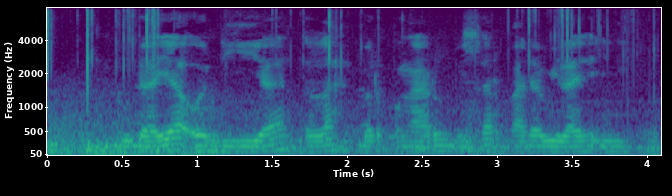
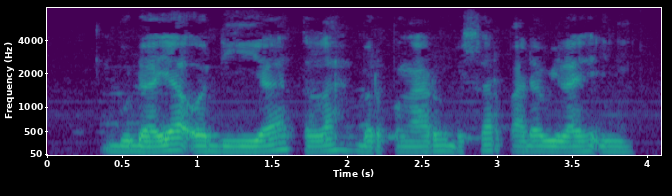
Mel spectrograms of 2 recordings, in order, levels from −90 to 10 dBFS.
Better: second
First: background sound (Thunder + Crack); 4 dB below the speech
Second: none

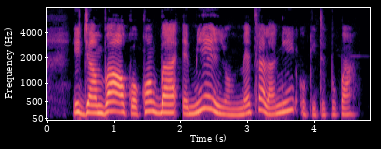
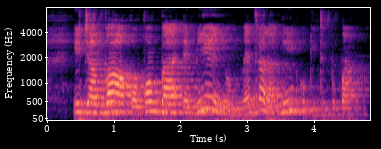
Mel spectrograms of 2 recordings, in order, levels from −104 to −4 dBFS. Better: first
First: none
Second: room echo; dies away in 0.7 s

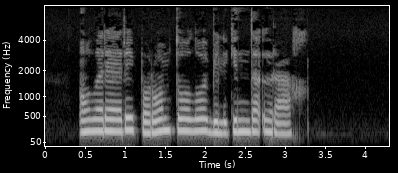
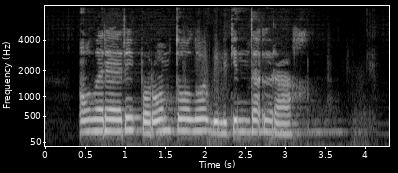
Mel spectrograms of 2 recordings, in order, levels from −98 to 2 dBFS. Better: first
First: none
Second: noise reduction (neural separator model SepFormer DNS4)

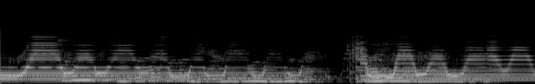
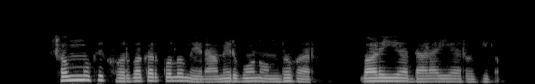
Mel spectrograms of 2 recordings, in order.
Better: second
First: background sound (Guitar); 2 dB above the speech // room echo; dies away in 0.6 s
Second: none

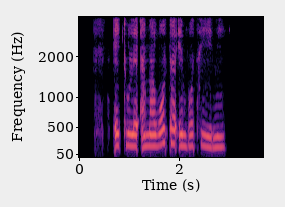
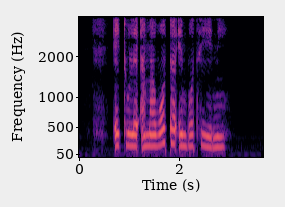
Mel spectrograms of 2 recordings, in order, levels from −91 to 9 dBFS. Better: second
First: noise reduction (neural mask model Resemble Enhance denoiser)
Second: none

